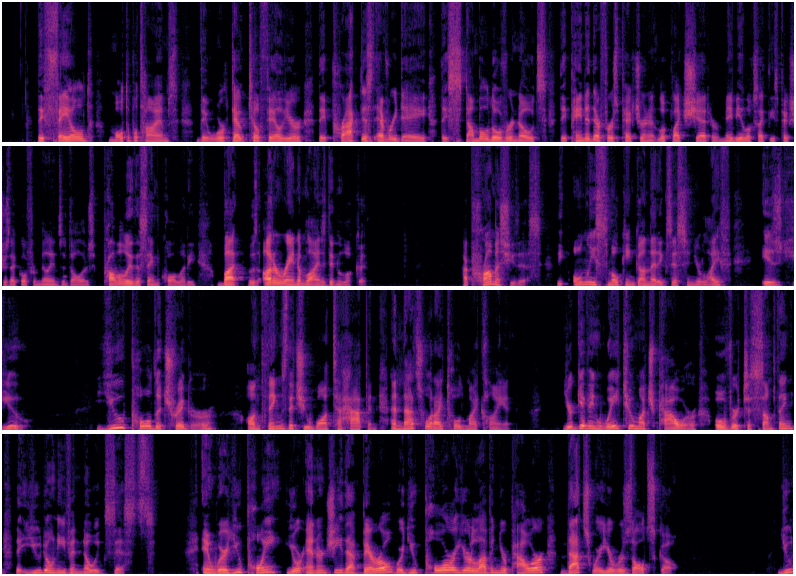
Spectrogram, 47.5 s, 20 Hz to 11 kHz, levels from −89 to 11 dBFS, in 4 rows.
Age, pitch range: 40-59, 110-150 Hz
